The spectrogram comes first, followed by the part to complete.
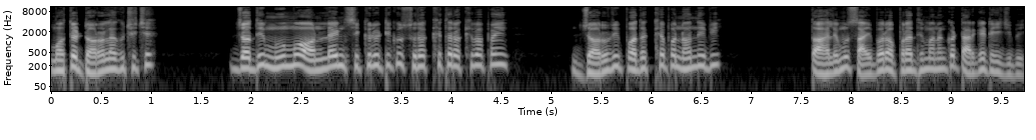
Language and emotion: Odia, fearful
